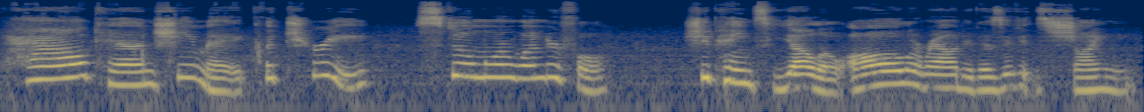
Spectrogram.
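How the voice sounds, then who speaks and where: A woman reading a picture book aloud to preschoolers, expressive, stretching words for emphasis and putting questions to the children. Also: on the high side, takes it slowly, low-quality recording. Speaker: read-aloud storyteller for preschoolers.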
